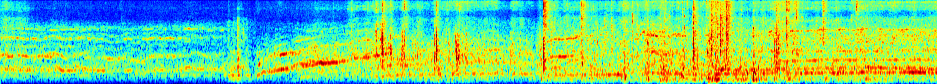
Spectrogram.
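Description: Battery electric motor of a John Deere Gator ride-on toy whining as it drives over grass. It dips about two and a half seconds in, then winds back up with a rising whine, with scattered knocks and rattles from the plastic body over the bumps.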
